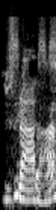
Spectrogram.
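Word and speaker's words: SaaS: s AAS how do you say that Grace SAS software as a service yeah SAS I knew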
